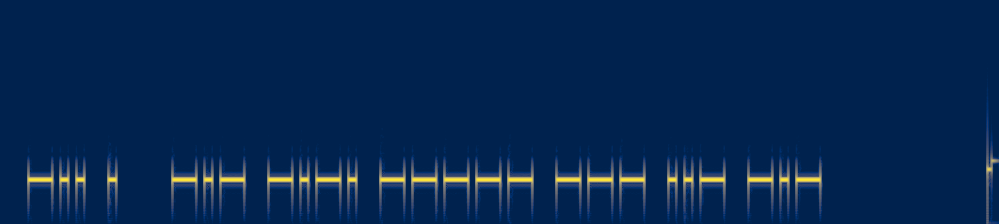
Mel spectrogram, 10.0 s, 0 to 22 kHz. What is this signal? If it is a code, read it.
Morse code, heard as a keyed tone, about 16 wpm, 700 Hz. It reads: DE KC0OUK
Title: USA Callsign DE Callsign - 6 Characters - 15wpm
